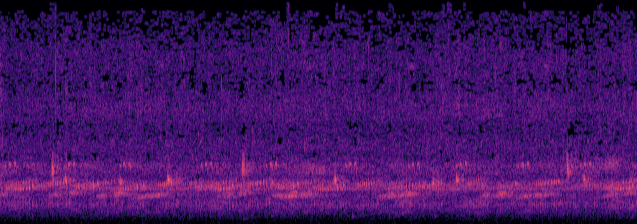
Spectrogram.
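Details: Frogs calling at a lake: a dense chorus of overlapping, rattling croaks and short chirps, with several callers at once, blending into a steady bright hum and no other clear sounds.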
